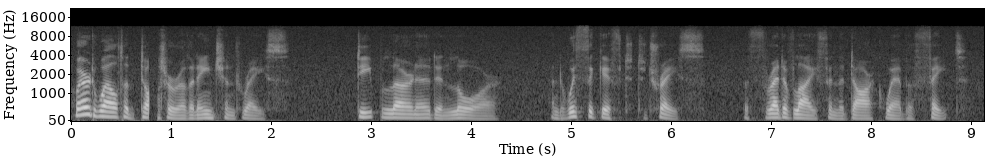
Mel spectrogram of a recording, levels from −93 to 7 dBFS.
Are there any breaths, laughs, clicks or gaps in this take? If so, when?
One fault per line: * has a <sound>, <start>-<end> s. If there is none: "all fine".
* has a dropout, 0.8-0.9 s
